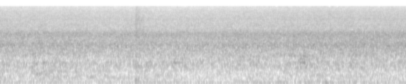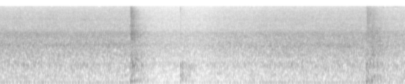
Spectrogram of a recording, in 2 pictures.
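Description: Steady murmur of a watching crowd, with two sharp slaps of a volleyball being struck, about eight seconds in and again just before the end.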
